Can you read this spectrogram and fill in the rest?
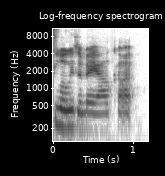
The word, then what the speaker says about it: Louisa May Alcott: Louisa May Alcott's green tea Brit. I probably butchered that. English major, help me. – No, it is Louisa May Alcott.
